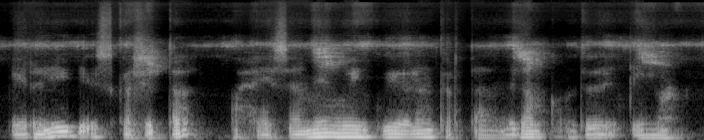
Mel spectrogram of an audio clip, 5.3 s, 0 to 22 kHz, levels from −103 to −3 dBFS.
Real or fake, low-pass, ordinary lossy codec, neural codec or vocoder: fake; none; none; codec, 44.1 kHz, 2.6 kbps, SNAC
